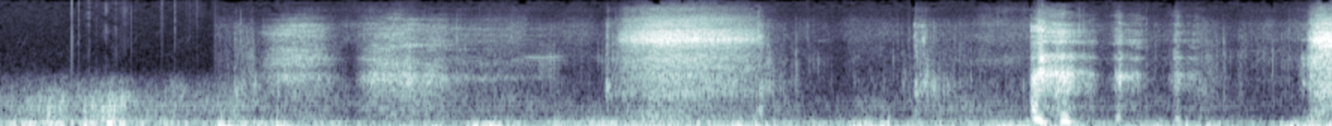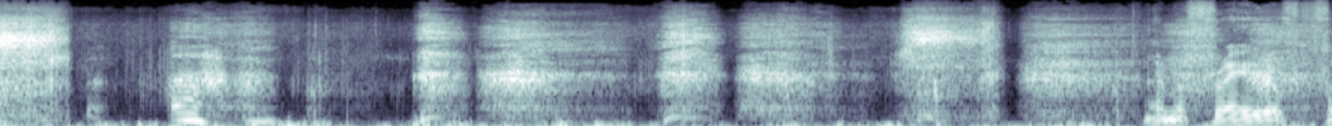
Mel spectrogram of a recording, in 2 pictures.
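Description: A man pants and groans with strain.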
